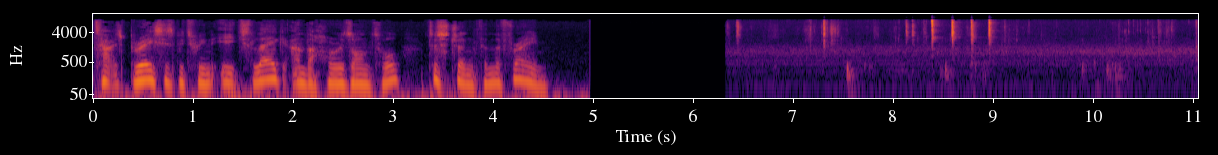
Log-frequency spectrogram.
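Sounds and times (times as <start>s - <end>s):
sharp metallic clicks: 8.1s - 9.3s.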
